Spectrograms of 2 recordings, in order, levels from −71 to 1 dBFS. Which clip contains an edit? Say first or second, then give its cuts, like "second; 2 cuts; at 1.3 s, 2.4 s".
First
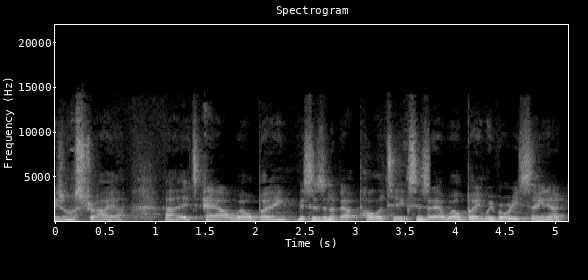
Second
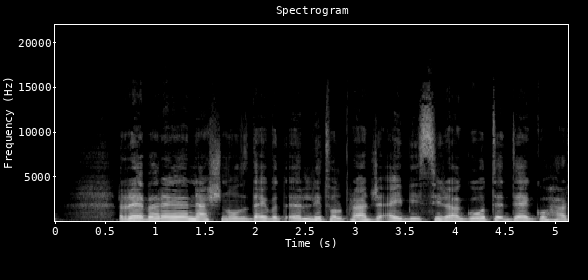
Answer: first; 1 cut; at 3.7 s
